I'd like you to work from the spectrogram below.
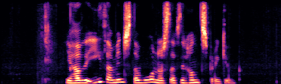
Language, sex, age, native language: Icelandic, female, 20-29, Icelandic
